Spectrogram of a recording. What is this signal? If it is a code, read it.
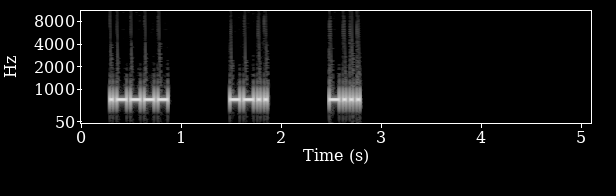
Morse code, heard as a keyed tone, about 34 wpm, spaced as for 12 wpm, 700 Hz. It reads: 1ZB
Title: USA Call Signs - 6x Character Spacing - 35wpm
